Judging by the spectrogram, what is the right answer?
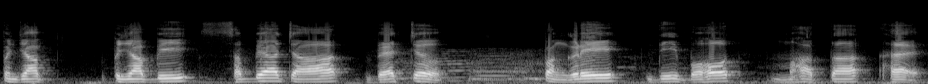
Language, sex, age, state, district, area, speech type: Punjabi, male, 45-60, Punjab, Moga, rural, spontaneous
